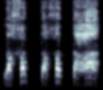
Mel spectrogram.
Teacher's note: अब ये दाल नहीं पढ़ेंगे, साकिन हर्फ हमेशा गायब हो जाएगा, निकाल देंगे, इदगाम हो जाएगा साकिन हर्फ का। लखत दाल पे जज्म था, अब दाल नहीं पढ़ेंगे, ता में चले जाएंगे सीधा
